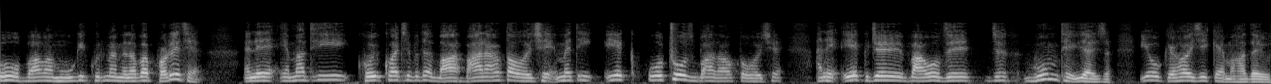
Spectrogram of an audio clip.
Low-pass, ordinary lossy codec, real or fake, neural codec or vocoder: 7.2 kHz; AAC, 48 kbps; fake; codec, 16 kHz in and 24 kHz out, 0.4 kbps, LongCat-Audio-Codec, fine tuned four codebook decoder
